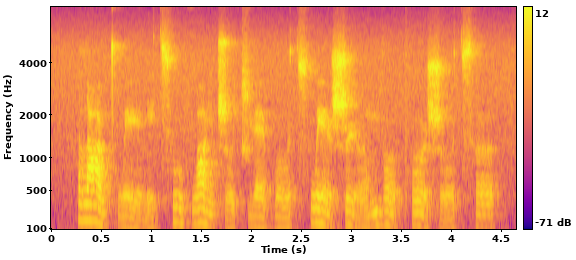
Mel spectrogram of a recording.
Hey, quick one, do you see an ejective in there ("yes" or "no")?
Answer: no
